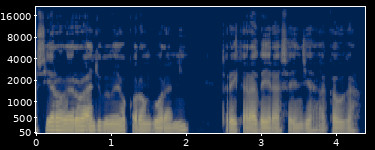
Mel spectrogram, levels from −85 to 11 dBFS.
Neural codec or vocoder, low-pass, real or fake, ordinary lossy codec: vocoder, 44.1 kHz, 128 mel bands every 256 samples, BigVGAN v2; 19.8 kHz; fake; none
